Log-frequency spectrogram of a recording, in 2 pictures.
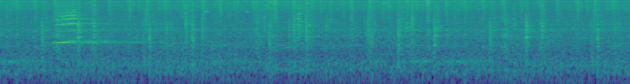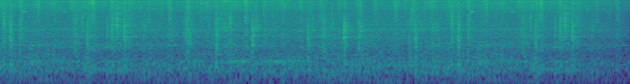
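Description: Train coaches running past: a steady rumble with wheels clicking over rail joints at uneven intervals, and a brief high squeal about a second in.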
